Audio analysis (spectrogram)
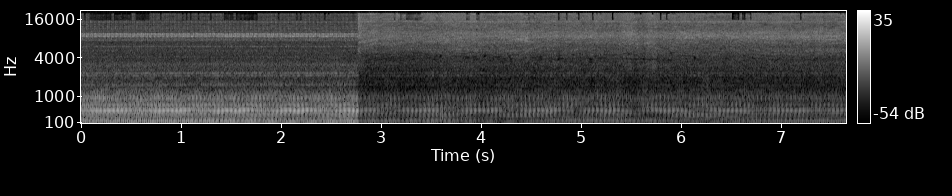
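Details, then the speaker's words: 50L twin air compressor on test run: steady throbbing drone with regular pulse, dropping to a lower hum partway as it cycles by pressure switch; runs evenly and sounds healthy, like a helicopter. "Sounds like a helicopter, don't you think? It does. Sounds like a Chinook."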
